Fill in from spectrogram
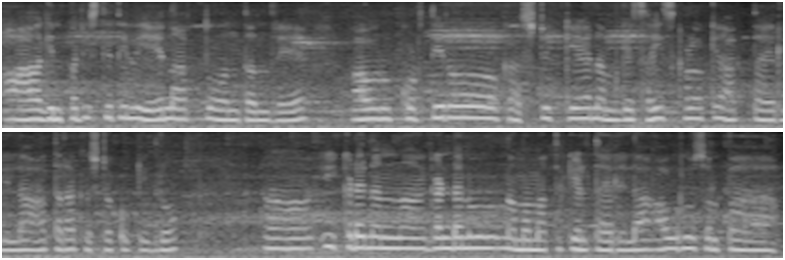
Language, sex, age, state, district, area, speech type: Kannada, female, 30-45, Karnataka, Chamarajanagar, rural, spontaneous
